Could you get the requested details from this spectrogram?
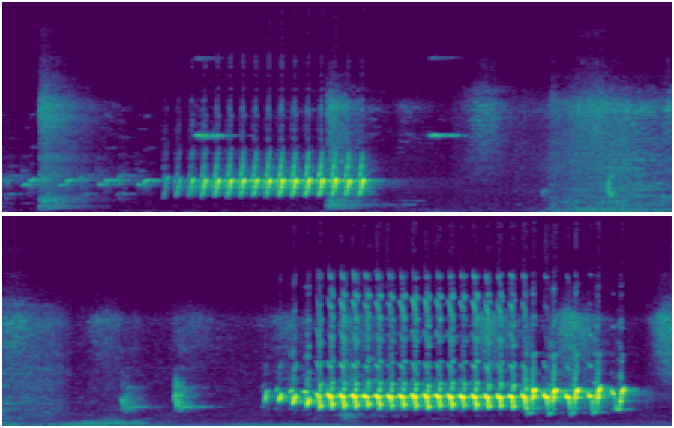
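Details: Sooty-headed bulbul, rolling song with mixed fill for luring: a rapid chirping trill, a noisy stretch with low hum, then a long, loud string of fast buzzy chirps about three per second.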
